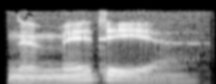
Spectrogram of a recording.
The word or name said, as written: Numidia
